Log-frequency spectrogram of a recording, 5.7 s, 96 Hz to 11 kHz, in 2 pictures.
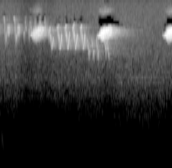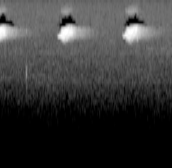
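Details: Common chaffinch (Fringilla c. coelebs) in the Alpilles, France, in May 2018, gives a quick descending run of notes, then sharp, high calls repeated about once a second against a quiet outdoor background.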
